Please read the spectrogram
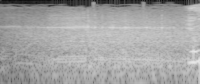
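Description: Street traffic noise with a small motorcycle or scooter engine passing close by, swelling over the first half second and then holding steady. A woman's voice starts at the very end.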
